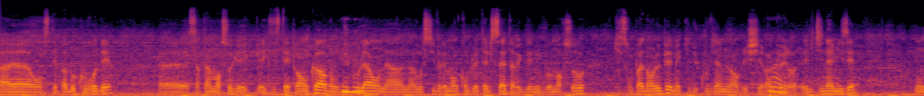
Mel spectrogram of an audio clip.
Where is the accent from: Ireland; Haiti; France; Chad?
France; Nîmes, Occitanie; parce que lui il était de Montpellier, moi j'étais de Nîmes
